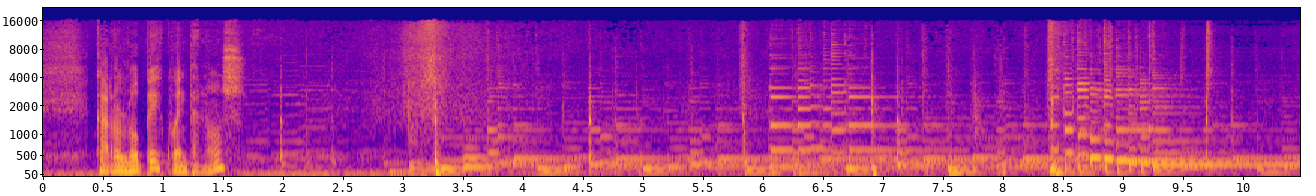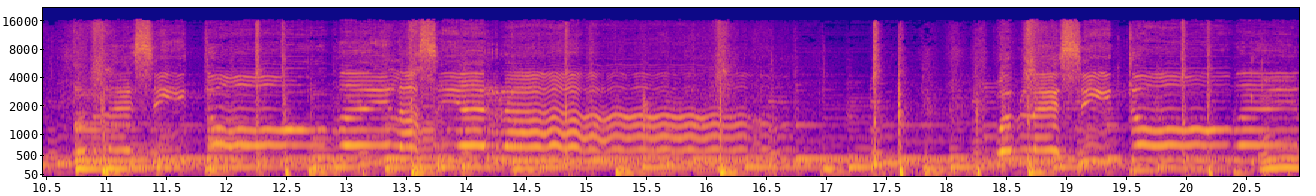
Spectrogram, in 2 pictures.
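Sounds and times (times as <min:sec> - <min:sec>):
speech: 0:00.4 - 0:01.8
strummed flamenco guitar: 0:01.7 - 0:20.9
woman singing flamenco fandango in a wavering ornamented voice: 0:10.6 - 0:20.9.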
